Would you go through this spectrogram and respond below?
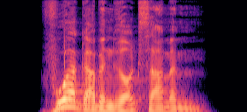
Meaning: strong dative masculine/neuter singular of vorgabenwirksam
- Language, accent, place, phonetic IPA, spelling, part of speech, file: German, Germany, Berlin, [ˈfoːɐ̯ɡaːbm̩ˌvɪʁkzaːməm], vorgabenwirksamem, adjective, De-vorgabenwirksamem.ogg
